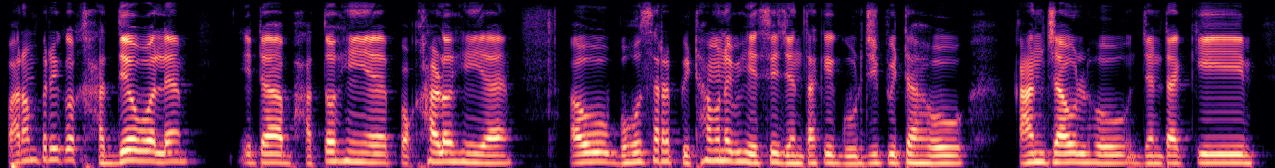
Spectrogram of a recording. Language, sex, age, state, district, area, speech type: Odia, male, 30-45, Odisha, Kalahandi, rural, spontaneous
